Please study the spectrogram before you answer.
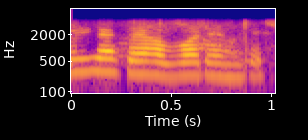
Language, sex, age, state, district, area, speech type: Assamese, female, 18-30, Assam, Sivasagar, rural, conversation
